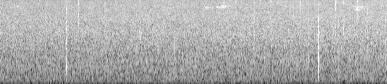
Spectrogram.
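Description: A squirrel rustles and crackles in dry leaves close by.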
